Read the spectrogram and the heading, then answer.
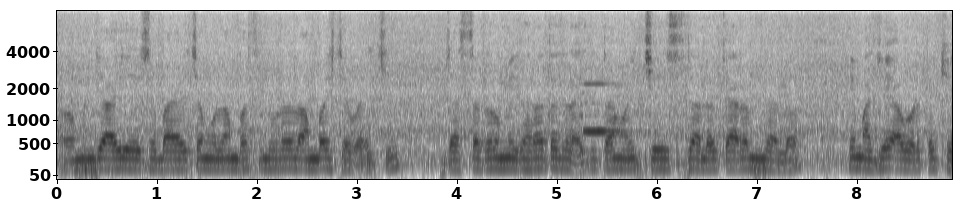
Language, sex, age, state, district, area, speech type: Marathi, male, 30-45, Maharashtra, Yavatmal, urban, spontaneous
